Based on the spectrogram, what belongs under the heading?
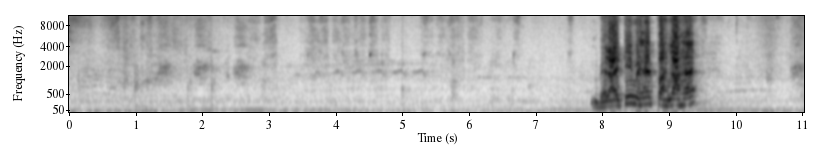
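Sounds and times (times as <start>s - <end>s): whiteboard duster rubbing: 0.0s - 7.7s
marker squeaking on whiteboard: 0.0s - 7.8s.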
